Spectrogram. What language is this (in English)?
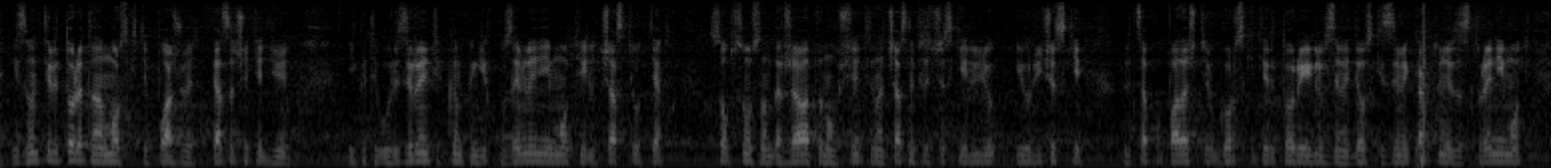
Bulgarian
